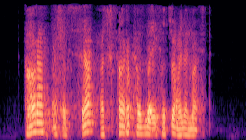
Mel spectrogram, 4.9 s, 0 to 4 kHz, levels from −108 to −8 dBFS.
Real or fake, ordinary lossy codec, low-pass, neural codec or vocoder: fake; AAC, 16 kbps; 3.6 kHz; codec, 44.1 kHz, 1.7 kbps, Pupu-Codec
